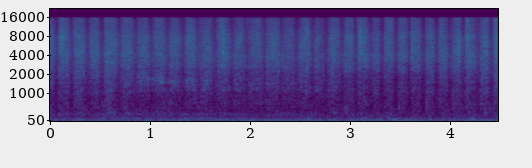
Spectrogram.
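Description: A blue cloth wrapped over fingertips is rubbed repeatedly across a brown leather work boot worn on the right foot. The quick back-and-forth strokes make a steady, bright, airy swishing over a low, hollow thump from the boot with the foot inside.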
